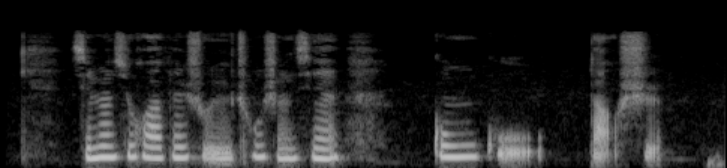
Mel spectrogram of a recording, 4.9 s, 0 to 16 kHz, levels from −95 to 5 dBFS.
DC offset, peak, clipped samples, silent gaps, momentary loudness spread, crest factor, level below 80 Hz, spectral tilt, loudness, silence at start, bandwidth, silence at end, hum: under 0.1%; -8 dBFS; under 0.1%; none; 10 LU; 20 dB; -64 dBFS; -6 dB/octave; -28 LUFS; 0.15 s; 7.8 kHz; 0.05 s; none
